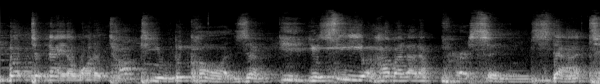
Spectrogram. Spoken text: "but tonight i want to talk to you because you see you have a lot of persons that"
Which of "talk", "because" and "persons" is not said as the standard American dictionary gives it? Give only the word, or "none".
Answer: none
